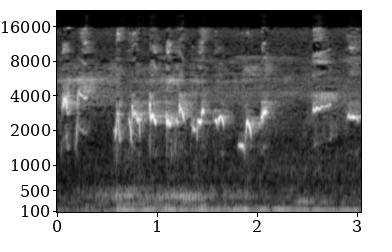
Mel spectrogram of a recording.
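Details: Sooty-headed bulbul, a busy caller challenging rivals while wild birds join in: a quick string of short liquid chirps, closely spaced, with softer whistles after a short pause.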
